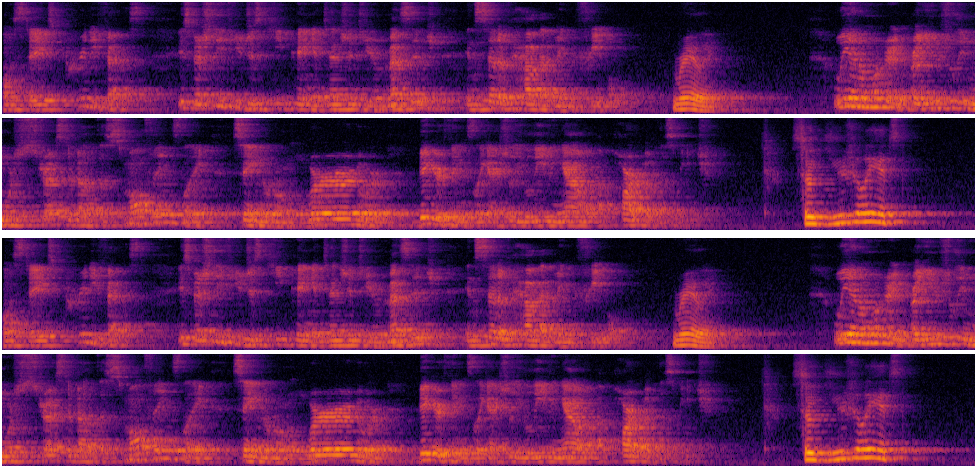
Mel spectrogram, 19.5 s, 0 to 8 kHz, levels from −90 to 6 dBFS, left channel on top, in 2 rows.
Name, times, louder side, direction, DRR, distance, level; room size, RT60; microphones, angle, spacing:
voice 1, 0.0-1.4 1.8-6.1 8.1-11.8 12.0-13.5 13.8-16.8, right 1 dB, 10° right, -4 dB, 2.8 m, -29 dB
voice 2, 6.7-7.1 17.3-18.7, equal, 5° left, 6 dB, 0.4 m, -22 dB
12.5 x 5.8 x 4.9 m, 1.3 s
head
